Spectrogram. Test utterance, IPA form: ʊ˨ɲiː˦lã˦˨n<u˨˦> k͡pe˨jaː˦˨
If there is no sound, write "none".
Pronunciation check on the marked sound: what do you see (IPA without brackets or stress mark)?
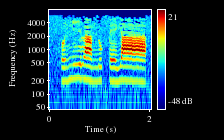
u˨˦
